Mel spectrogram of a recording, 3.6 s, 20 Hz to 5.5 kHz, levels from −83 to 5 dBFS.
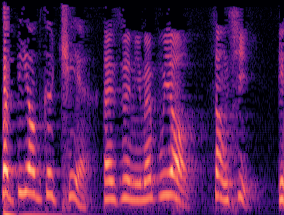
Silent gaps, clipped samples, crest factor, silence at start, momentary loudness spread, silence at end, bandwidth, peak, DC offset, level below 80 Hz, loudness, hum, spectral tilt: none; under 0.1%; 18 dB; 0 s; 12 LU; 0 s; 5.4 kHz; 0 dBFS; under 0.1%; -42 dBFS; -18 LUFS; none; -7.5 dB/octave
